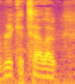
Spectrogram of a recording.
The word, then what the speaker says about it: Riccitello: We're always listening to trying to get the correct pronunciations right. So Riccitello, Mathieu Riccitello it is.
